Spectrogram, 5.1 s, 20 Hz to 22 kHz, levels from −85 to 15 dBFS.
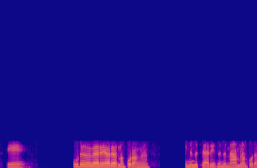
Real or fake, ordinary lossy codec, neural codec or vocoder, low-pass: fake; none; codec, 16 kHz, 8 kbps, FunCodec, trained on Chinese and English, 25 frames a second; 3.6 kHz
